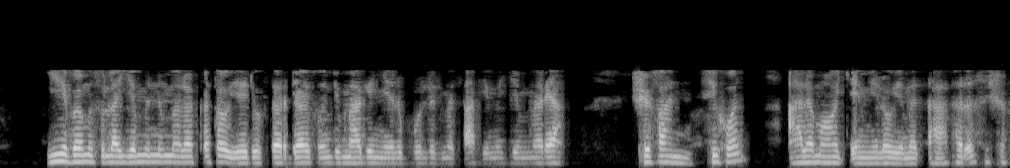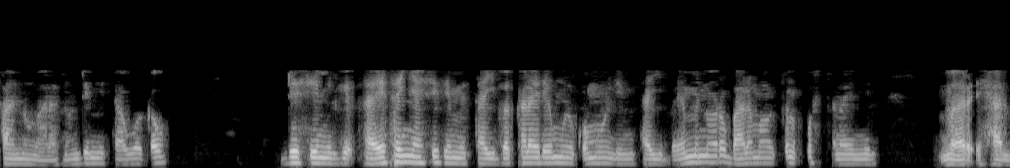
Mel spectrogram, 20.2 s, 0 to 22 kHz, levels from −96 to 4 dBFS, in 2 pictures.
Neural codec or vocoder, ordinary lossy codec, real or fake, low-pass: none; AAC, 16 kbps; real; 7.2 kHz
